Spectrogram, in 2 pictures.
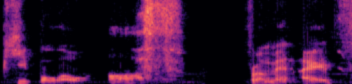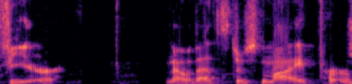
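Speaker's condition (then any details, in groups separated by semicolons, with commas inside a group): Cerebral palsy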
